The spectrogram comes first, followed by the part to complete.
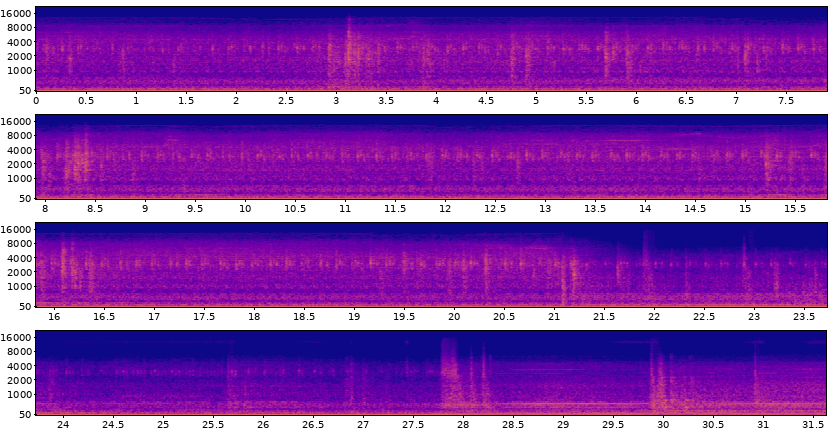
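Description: Diesel engine of a tracked hydraulic excavator idling steadily, with a few short clunks. Near the end there is a sharp knock, and the engine note grows louder and deeper as the machine comes under load and the boom starts to move.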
